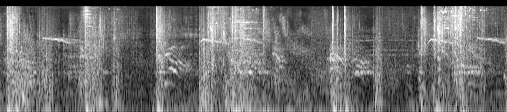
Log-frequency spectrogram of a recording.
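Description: Ice blasts crackle and shatter.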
